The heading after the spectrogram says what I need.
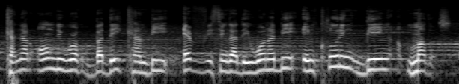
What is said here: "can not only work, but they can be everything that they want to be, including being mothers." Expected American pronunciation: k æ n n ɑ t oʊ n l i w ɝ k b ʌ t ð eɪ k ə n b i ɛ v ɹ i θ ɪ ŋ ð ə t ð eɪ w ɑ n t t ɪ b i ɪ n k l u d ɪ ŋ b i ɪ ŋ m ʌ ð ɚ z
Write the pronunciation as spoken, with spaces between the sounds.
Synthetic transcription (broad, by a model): k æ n n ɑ t oʊ n l i w ɝ k b ʌ t ð eɪ k ə n b i ɛ v ɹ i θ ɪ ŋ ð ə t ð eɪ w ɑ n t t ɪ b i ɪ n k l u d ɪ ŋ b i ɪ ŋ m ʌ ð ɚ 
